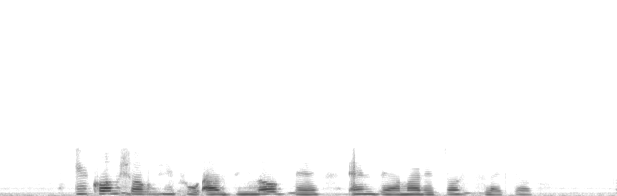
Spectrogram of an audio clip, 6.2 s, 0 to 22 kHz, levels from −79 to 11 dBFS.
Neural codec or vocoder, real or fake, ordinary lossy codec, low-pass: autoencoder, 48 kHz, 32 numbers a frame, DAC-VAE, trained on Japanese speech; fake; none; 5.4 kHz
